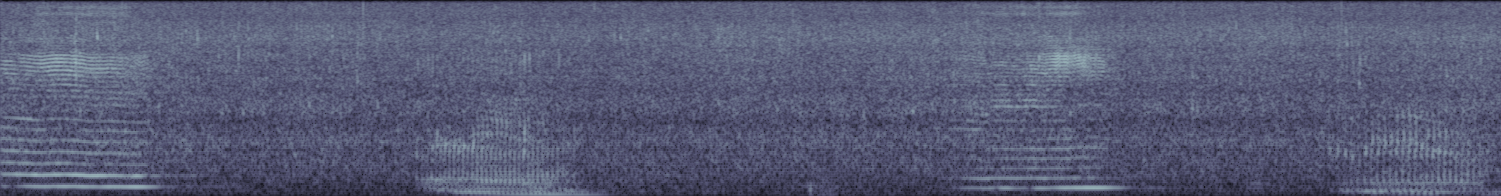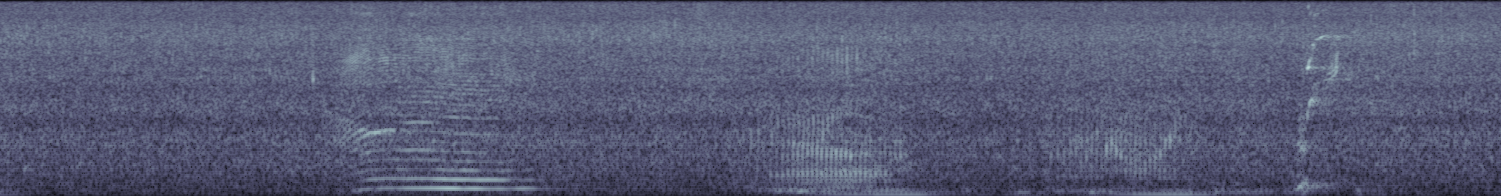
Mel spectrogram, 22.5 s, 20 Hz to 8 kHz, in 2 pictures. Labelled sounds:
0.0	0.9	humpback whale, 1.2 to 6.5 kHz
7.8	8.2	humpback whale, 2.9 to 3.5 kHz
13.7	14.3	humpback whale, 0.88 to 1.3 kHz
14.7	14.9	humpback whale, 1.9 to 2.0 kHz
21.1	21.4	humpback whale, 4.2 to 4.6 kHz

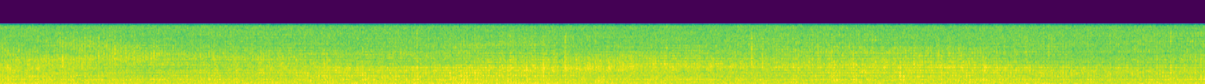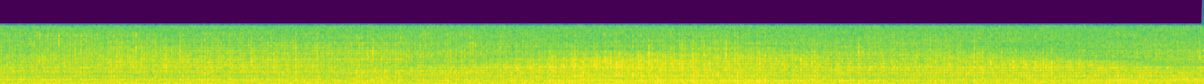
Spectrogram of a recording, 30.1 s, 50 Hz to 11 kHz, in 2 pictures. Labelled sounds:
5.1	5.3	vessel noise, 2.2 to 2.4 kHz

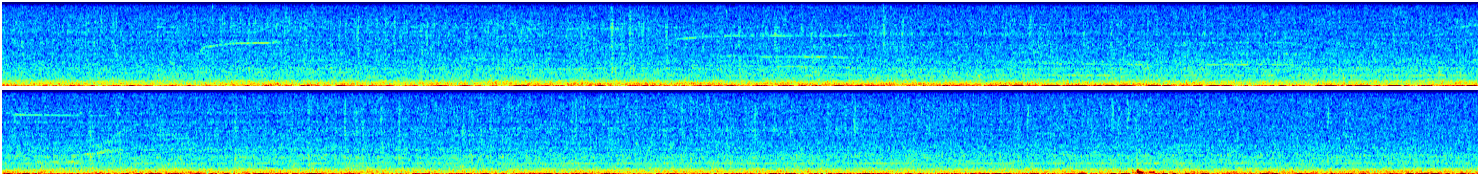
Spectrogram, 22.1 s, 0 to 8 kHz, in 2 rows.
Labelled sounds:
1.4	2.1	killer whale, 3.1 to 4.3 kHz
11.0	12.0	killer whale, 0.61 to 5.8 kHz

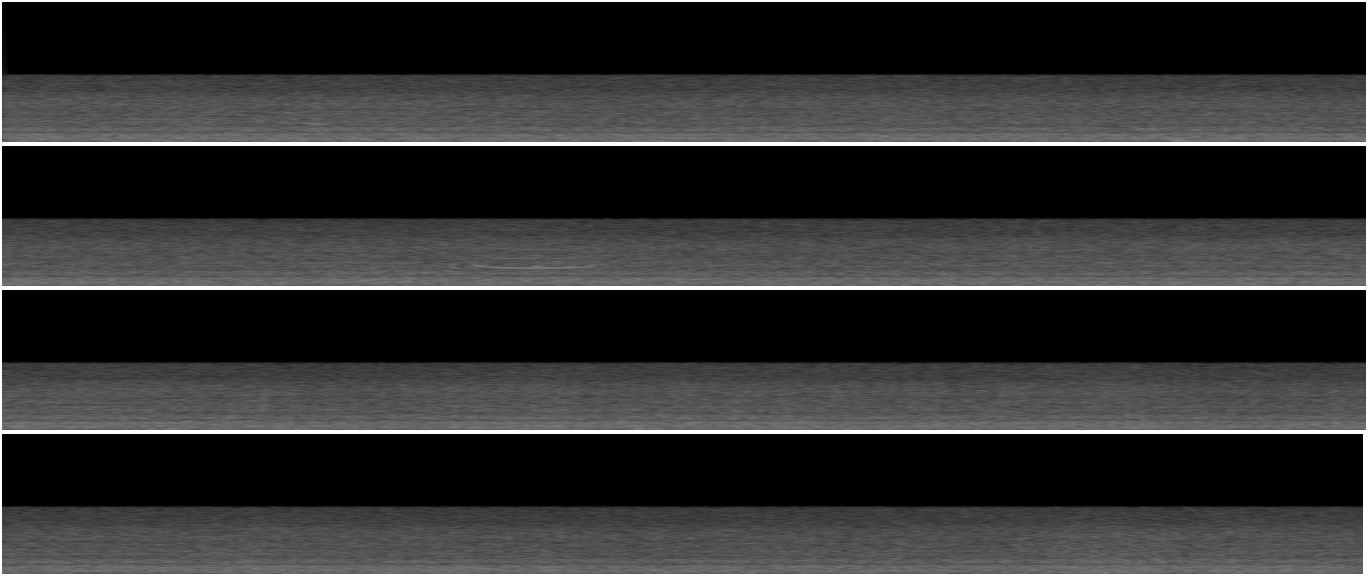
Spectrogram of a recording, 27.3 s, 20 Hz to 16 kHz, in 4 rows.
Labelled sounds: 9.2	9.9	killer whale, northern resident, A clan, AA subclan, 2.0 to 3.3 kHz

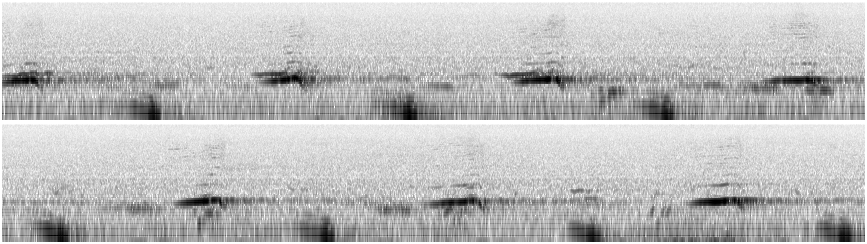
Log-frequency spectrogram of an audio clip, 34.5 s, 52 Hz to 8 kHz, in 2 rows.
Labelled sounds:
5.8	6.0	humpback whale, 1.7 to 2.0 kHz
10.8	11.1	humpback whale, 2.9 to 3.2 kHz
15.8	16.1	humpback whale, 1.98 to 2.05 kHz
20.6	20.9	humpback whale, 2.6 to 2.8 kHz
31.7	32.0	humpback whale, 3.0 to 3.2 kHz

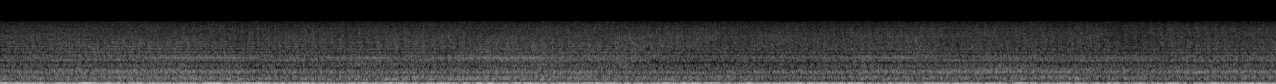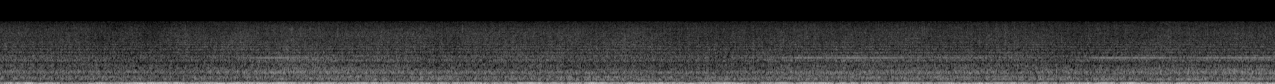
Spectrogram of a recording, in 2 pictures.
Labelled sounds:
15.3	15.6	vessel noise, 1.2 to 1.4 kHz
23.7	24.0	vessel noise, 1.2 to 1.3 kHz

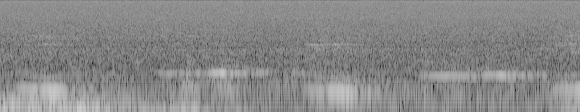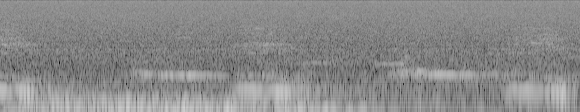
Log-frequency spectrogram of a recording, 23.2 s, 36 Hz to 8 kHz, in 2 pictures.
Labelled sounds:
6.1	6.5	humpback whale, 0.80 to 0.99 kHz
22.2	22.5	humpback whale, 0.96 to 1.1 kHz

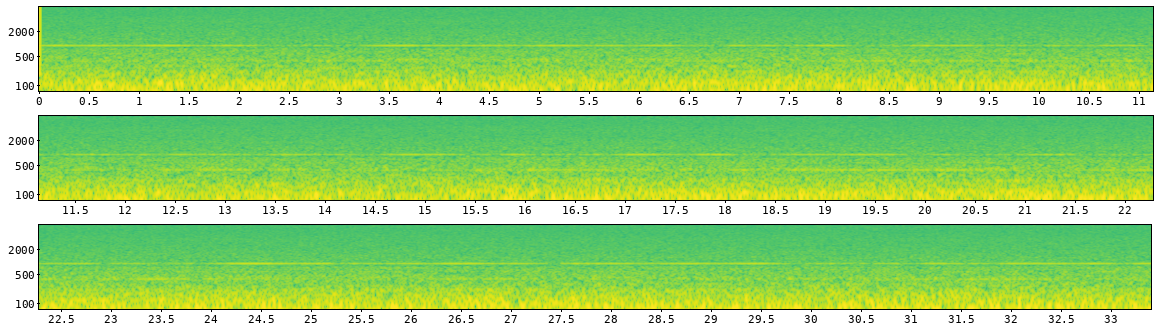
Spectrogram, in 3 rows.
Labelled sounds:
3.4	3.7	vessel noise, 0.90 to 1.1 kHz
24.2	24.6	vessel noise, 0.86 to 0.99 kHz

